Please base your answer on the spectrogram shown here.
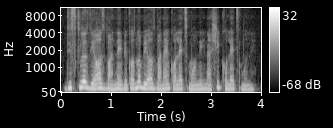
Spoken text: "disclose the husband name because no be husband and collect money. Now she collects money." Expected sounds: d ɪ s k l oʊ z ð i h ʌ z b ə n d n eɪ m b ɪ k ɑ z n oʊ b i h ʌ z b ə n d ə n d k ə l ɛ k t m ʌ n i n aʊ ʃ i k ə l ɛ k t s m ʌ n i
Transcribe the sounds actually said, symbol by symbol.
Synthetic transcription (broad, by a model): d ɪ s k l oʊ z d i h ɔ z b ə n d n eɪ m b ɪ k ɑ s n oʊ b i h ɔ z b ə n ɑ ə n k ə l ɛ k t m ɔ n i n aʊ ʃ i k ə l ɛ k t m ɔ n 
